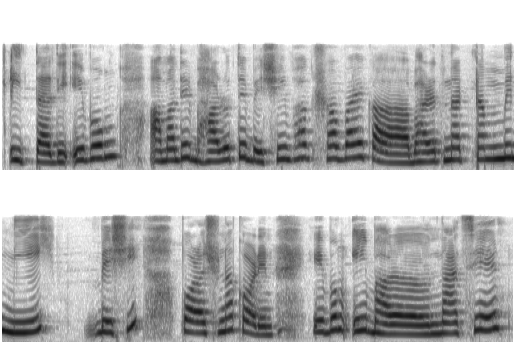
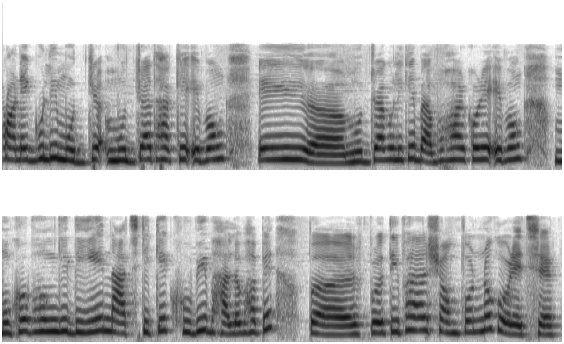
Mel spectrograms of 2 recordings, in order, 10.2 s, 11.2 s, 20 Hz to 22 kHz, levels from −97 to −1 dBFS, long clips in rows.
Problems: none marked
